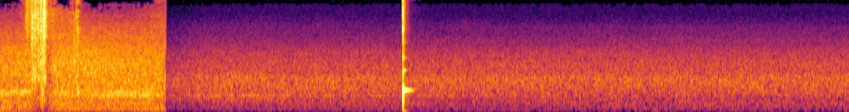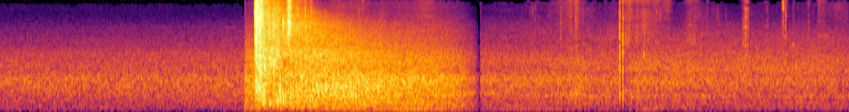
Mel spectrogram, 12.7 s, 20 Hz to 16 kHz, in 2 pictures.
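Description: A single 20-gauge shotgun shot from a Winchester SXP pump gun firing a Winchester Long Beard XR turkey load, about eight seconds in; it starts sharply and its echo fades over about two seconds. A single short sharp click comes about three seconds in.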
